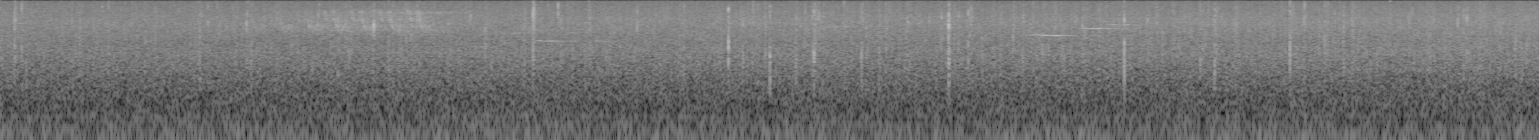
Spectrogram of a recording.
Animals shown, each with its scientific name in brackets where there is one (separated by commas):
Ovenbird (Seiurus aurocapilla), Hermit Thrush (Catharus guttatus)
